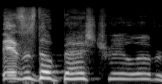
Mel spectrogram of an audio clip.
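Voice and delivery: excited shout. Retelling how a patron yelled riding down the trail: imitating Jody yelling. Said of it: "I just heard him yelling".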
